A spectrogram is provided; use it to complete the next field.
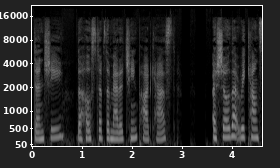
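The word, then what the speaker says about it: Mattachine: this week Brad dunie the host of the matachin podcast a show that recounts the stories about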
